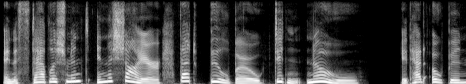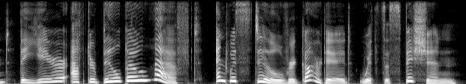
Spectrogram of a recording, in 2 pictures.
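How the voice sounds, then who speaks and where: A woman reading scripted story narration as an audiobook narrator, expressive and deliberate. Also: a little high, no echo, clean studio sound.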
